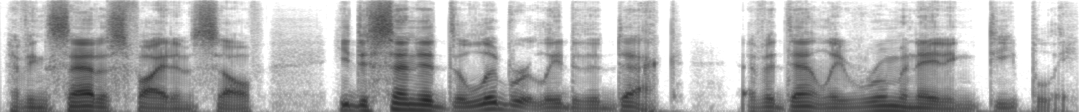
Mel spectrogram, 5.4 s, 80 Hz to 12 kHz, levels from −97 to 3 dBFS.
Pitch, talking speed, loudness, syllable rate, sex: 90 Hz, 135 wpm, -22 LUFS, 6.2 syllables/s, male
